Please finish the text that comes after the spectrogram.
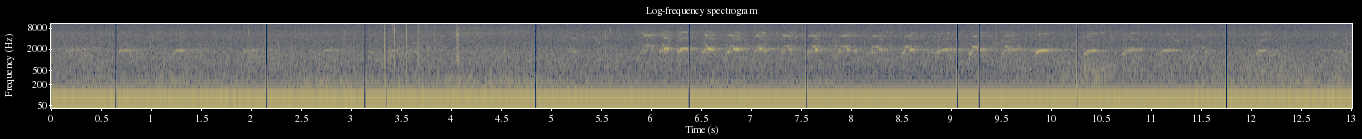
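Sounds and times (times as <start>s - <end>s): rain hiss: 0.0s - 13.0s
bird chirps: 5.2s - 13.0s.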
